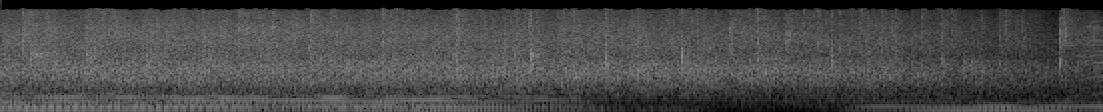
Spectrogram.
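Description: A church audience claps and cheers loudly and steadily for several seconds, a dense wash of applause over sustained low keyboard chords that briefly drop out and then return.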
